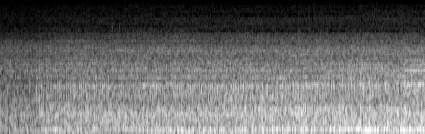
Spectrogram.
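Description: A train approaching, its running noise of low engine hum and rail sound growing steadily louder, with thin high-pitched whining tones coming in near the end.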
